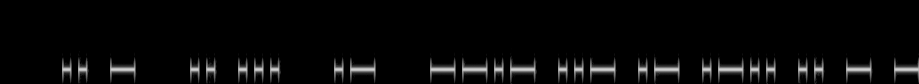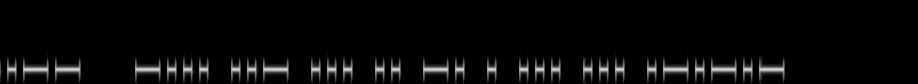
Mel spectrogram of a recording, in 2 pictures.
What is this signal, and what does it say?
Morse code, heard as a keyed tone, about 15 wpm, 700 Hz. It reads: IT IS A QUALITY BUSINESS.
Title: Sentences from Top 1000 Words - Review Part 4 - 15wpm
